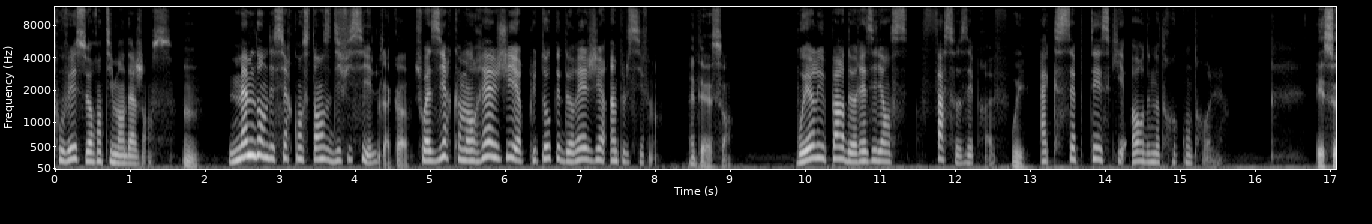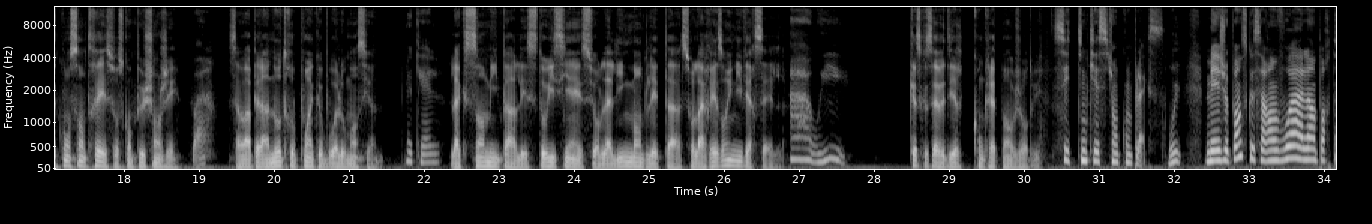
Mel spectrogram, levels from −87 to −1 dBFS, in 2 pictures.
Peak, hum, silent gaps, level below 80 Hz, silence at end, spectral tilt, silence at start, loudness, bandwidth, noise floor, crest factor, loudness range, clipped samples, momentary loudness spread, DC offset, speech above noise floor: -10 dBFS; none; none; -46 dBFS; 0.05 s; -5 dB/octave; 0 s; -29 LUFS; 12 kHz; -60 dBFS; 20 dB; 7 LU; under 0.1%; 15 LU; under 0.1%; 31 dB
